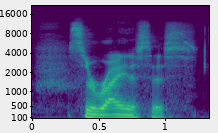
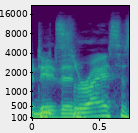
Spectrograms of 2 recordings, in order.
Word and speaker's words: psoriasis: you yeah you would psoriasis oh that's spelled differently and that's about your scalp cuz it's a different word yeah why would psoriasis be on your liver psorasis starts with a P did you know that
